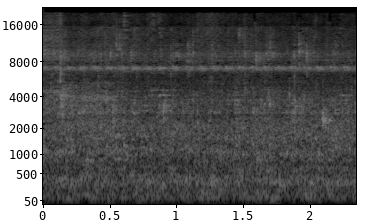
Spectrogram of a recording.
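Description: Spinach being washed in a vessel of water, with a steady, even rush of running water throughout and no voices.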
